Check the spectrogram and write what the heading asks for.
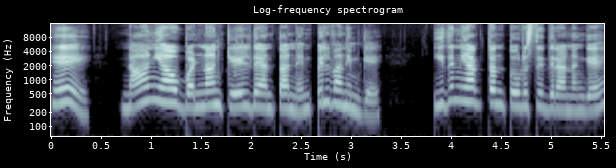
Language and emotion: Kannada, angry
